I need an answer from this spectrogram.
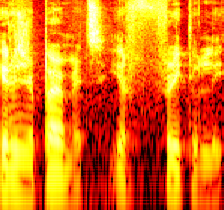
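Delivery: put-on Russian-accented delivery. Retelling what someone said when he came in, in a Russian accent. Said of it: "You said it like in like a Russian accent".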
